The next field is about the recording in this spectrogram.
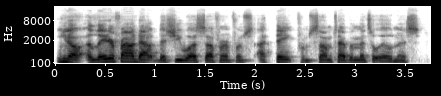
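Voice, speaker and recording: A man's voice: fairly high pitch, quick pace, no echo, studio quality. A young man co-hosting a podcast, telling a story casually and acting out voices and sound effects. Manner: animated storyteller who acts out quotes and sound effects. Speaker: podcast co-host.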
